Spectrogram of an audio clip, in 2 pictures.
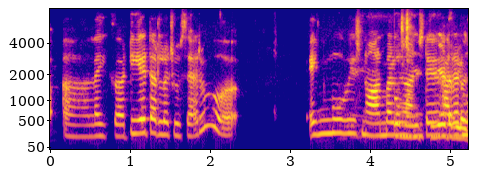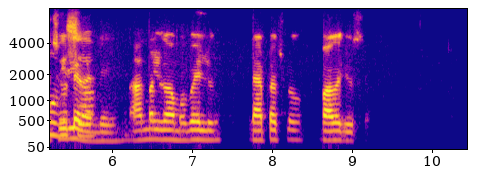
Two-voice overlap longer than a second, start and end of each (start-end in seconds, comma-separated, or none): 3.6-5.6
